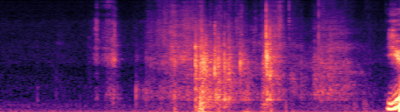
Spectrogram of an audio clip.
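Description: Paper pages of a book rustling and crackling as it is handled and its pages are turned, starting about a second in.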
